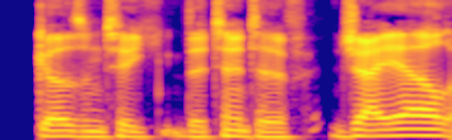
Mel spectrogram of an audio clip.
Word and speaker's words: Yael: He gets tired, goes into the tent of Jael or Yael, depending on how you pronounce it. I like Yael. It's a better name. It sounds a little better. In my mind, I don't know why, but it's a little smoother sounding, I guess.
